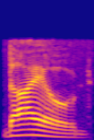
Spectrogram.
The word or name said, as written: diode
